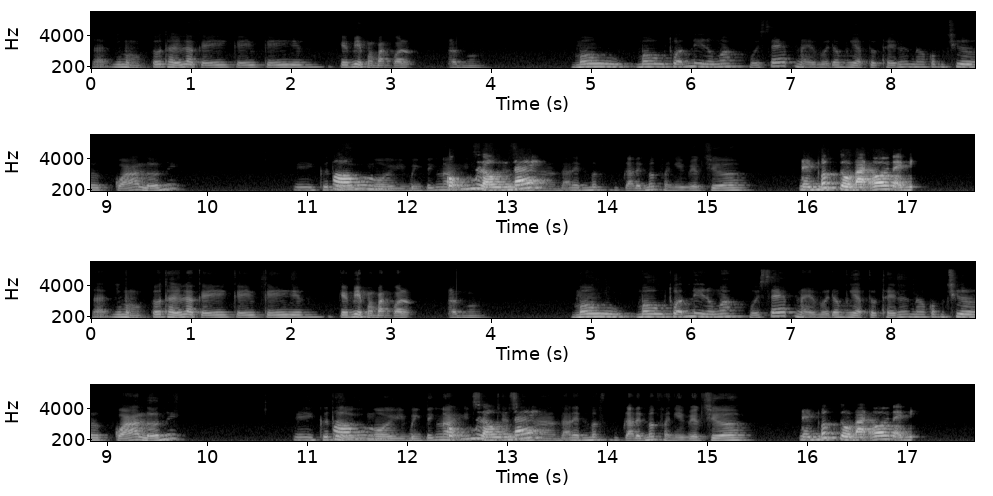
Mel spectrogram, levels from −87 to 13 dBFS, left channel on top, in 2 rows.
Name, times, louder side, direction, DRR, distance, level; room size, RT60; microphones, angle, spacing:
voice 1, 0.0-3.2 3.6-3.9 4.8-9.8 10.9-15.5, right 4 dB, 45° right, 0.4 m, -31 dB
voice 2, 11.3-11.7 12.4-13.4 15.9-17.1, left 5 dB, 35° left, 0.3 m, -19 dB
5.0 x 4.7 x 5.9 m
head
